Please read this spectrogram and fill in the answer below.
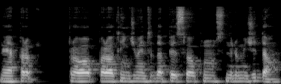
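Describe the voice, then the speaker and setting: Using a plain, everyday voice, a man speaks at a fairly quick pace with a fairly high pitch. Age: 30s. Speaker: pedagogue at a Down syndrome center. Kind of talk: podcast interview.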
